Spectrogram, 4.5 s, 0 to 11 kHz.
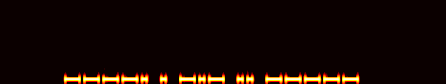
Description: Morse code, heard as a keyed tone, about 25 wpm, 700 Hz. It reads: 9EKI0
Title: Code Groups - 5 Letter:Numbers - 25wpm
